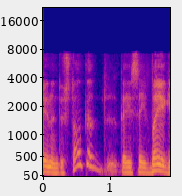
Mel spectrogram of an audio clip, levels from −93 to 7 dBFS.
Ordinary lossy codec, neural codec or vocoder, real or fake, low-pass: Opus, 64 kbps; codec, 16 kHz, 1.1 kbps, Voila-Tokenizer; fake; 7.2 kHz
